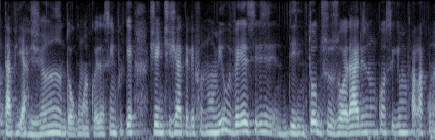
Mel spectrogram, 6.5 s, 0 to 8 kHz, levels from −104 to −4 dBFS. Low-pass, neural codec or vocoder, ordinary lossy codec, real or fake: none; none; none; real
